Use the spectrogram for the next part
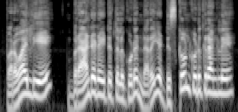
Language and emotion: Tamil, happy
